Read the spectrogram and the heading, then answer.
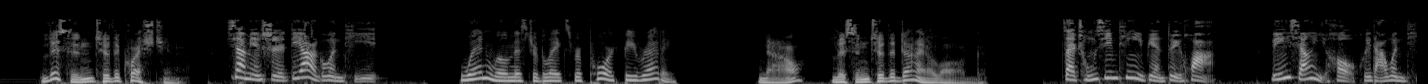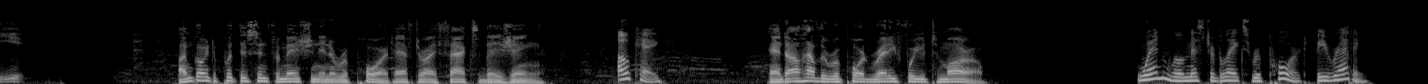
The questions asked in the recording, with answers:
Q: When will Mr. Blake's report be ready?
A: It will be ready tomorrow.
